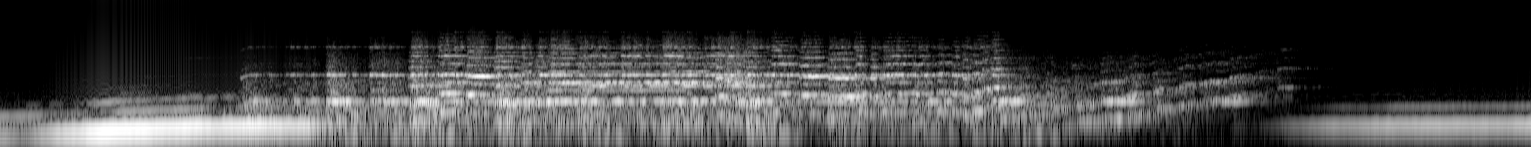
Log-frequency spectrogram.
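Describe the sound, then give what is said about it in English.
An elevator starts up with a loud electronic hum that swells into layered, rising whining tones for several seconds, then settles back to a steady low drone. No one speaks. “I'm going to start the elevator.”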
